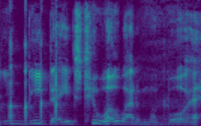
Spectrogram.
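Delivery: silly movie impression through laughter; Bobby Boucher. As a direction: play the simple-minded water boy, amused. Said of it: "You sound like Bobby Boucher".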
